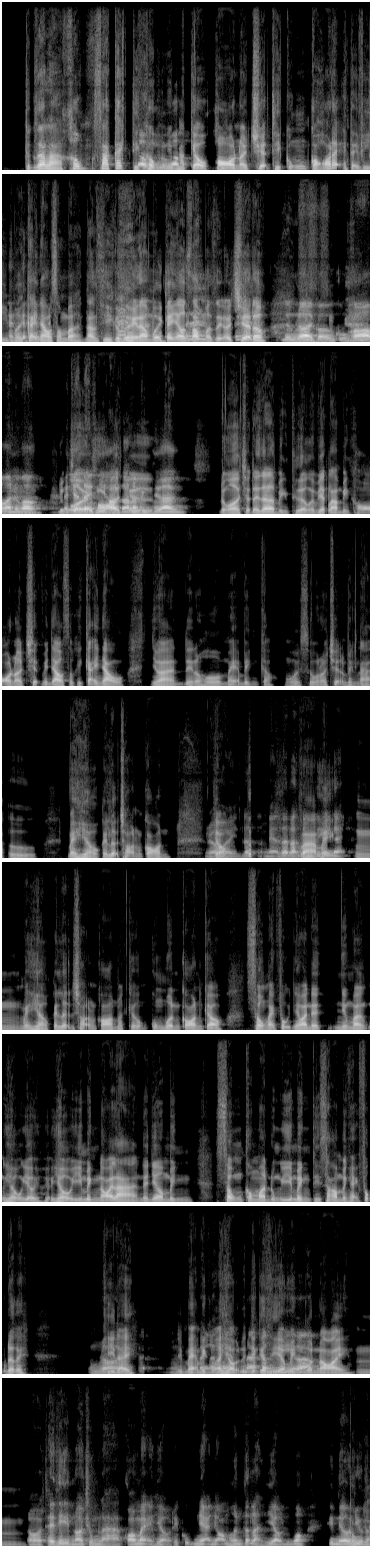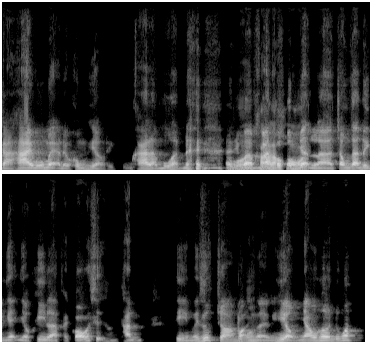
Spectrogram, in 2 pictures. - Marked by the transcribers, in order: laugh; tapping; laughing while speaking: "gì có có"; laugh; unintelligible speech; unintelligible speech; hiccup; laughing while speaking: "đấy"
- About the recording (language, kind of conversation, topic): Vietnamese, podcast, Khi nào bạn cảm thấy mình nên nói “không” với gia đình?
